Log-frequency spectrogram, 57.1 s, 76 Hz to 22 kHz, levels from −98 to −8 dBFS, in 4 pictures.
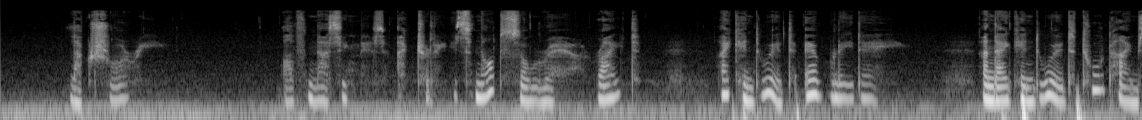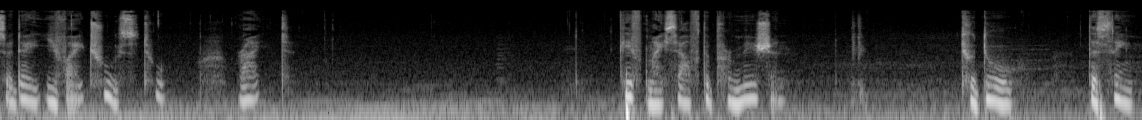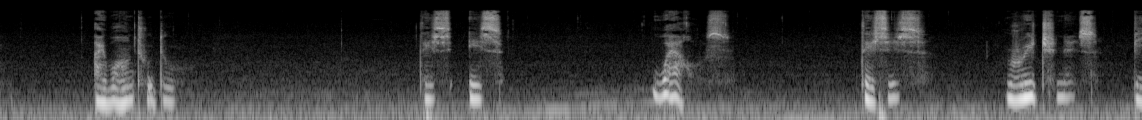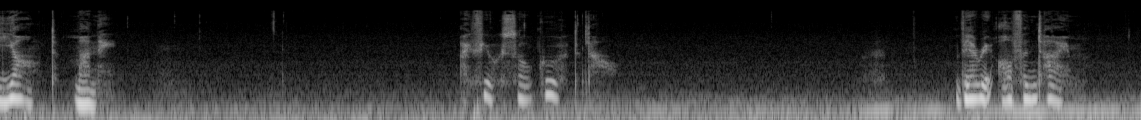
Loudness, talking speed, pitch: -33 LUFS, 60 wpm, 110 Hz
